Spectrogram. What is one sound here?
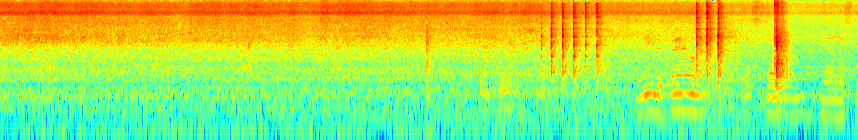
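A metal spatula scrapes and taps against a frying pan.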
